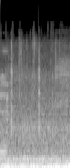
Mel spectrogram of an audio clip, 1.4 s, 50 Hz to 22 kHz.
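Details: BMW 123d E81 N47 diesel idling after timing chain and tensioner replacement: steady even idle with low smooth beat, no rattle or buzz on top; normal idle.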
